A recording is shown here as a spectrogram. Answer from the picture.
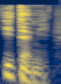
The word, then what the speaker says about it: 1T4M1: épelé 1T4M1, prononcé, comme je l'ai dit, Itami.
